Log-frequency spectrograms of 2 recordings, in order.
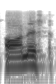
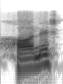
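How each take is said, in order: First: The word starts with a vowel sound. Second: The word starts with an h sound. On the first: The speaker calls it right. "ऑनेस्ट पढ़ते हैं, यच नहीं पढ़ेंगे" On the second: The speaker calls it wrong. "इसे हॉनेस्ट नहीं"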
